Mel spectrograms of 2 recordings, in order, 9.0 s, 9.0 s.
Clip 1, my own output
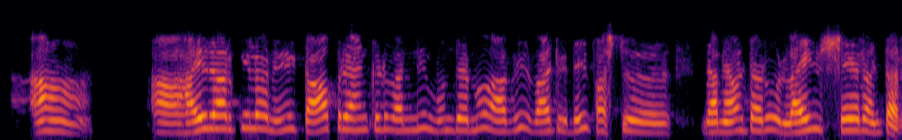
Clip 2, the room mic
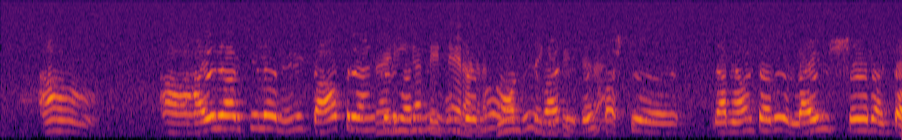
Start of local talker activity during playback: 4 s

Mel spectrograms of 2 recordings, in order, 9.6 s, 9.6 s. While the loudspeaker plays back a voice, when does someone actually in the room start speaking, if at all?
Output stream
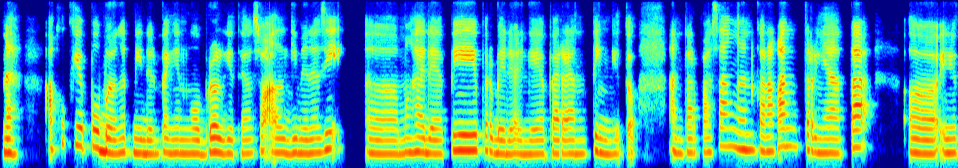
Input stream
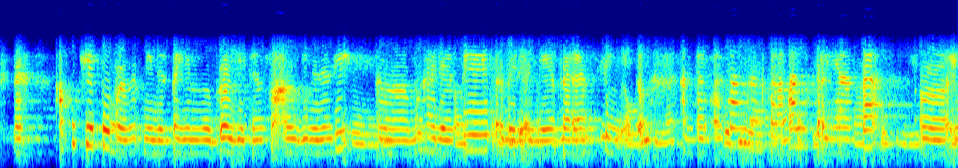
3 s

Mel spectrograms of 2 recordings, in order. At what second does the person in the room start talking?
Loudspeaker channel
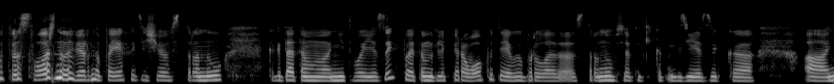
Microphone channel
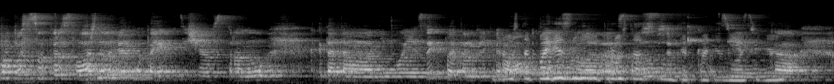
5 s

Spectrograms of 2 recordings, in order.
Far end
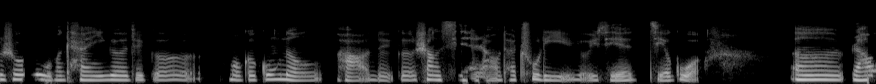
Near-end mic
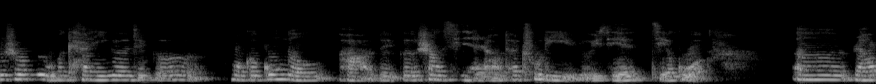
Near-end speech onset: none

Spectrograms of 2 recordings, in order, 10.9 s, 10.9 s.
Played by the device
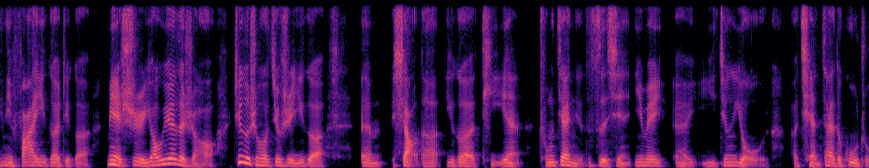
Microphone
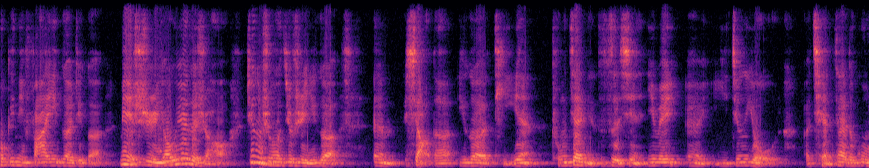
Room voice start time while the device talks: none

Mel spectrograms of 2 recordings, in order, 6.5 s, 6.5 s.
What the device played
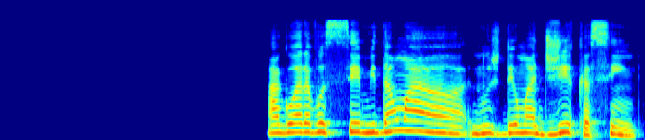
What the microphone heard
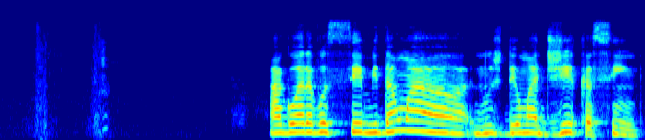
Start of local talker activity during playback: none

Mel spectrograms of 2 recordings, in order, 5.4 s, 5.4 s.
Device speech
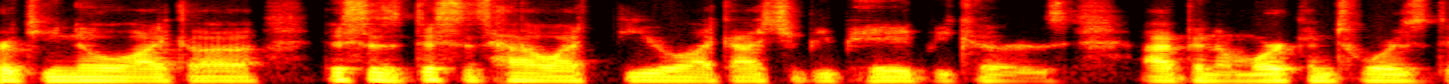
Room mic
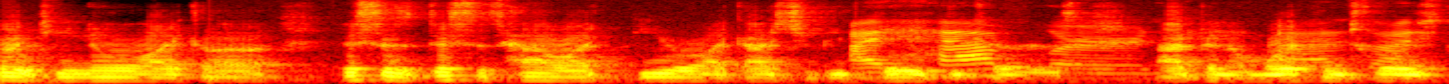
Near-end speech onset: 3 s

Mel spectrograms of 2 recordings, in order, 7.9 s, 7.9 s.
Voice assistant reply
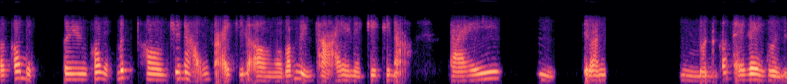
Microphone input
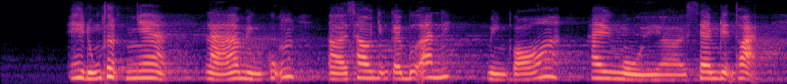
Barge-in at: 1 s

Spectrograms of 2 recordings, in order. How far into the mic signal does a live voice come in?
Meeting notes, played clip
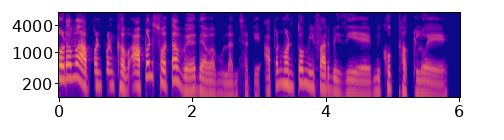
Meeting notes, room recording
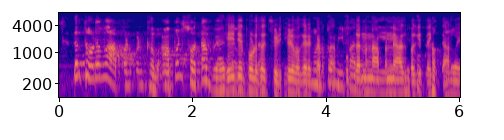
3 s

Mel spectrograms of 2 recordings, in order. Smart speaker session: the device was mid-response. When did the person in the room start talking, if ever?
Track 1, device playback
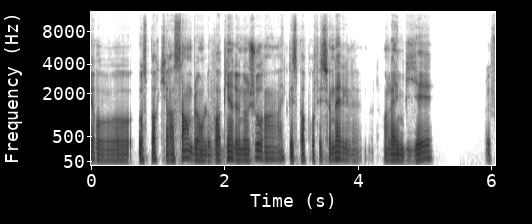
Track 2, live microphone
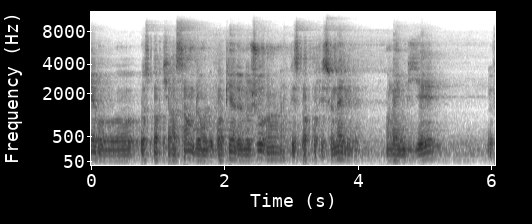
none

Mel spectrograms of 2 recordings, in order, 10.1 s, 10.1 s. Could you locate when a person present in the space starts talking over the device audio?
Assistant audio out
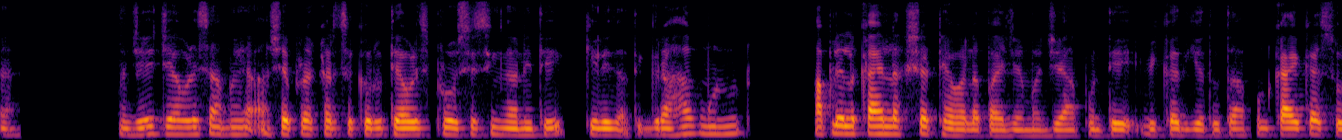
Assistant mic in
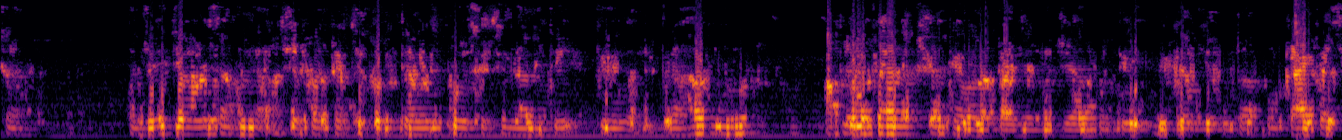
none

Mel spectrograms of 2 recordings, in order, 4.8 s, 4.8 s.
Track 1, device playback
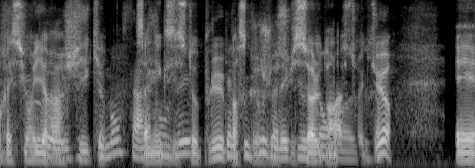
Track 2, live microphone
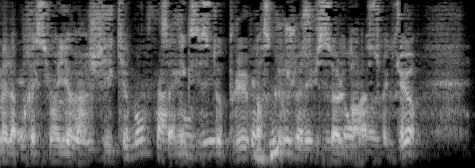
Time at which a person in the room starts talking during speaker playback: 3 s

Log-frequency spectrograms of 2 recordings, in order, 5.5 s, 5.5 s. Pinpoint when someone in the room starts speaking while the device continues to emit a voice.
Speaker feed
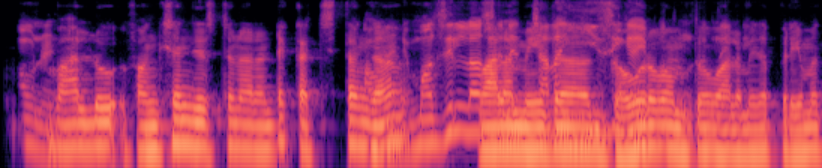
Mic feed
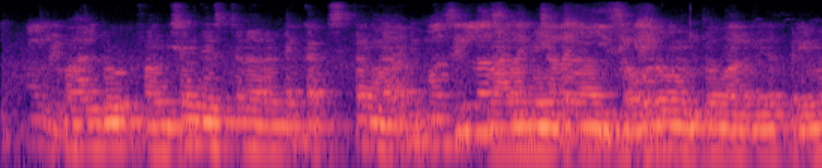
none

